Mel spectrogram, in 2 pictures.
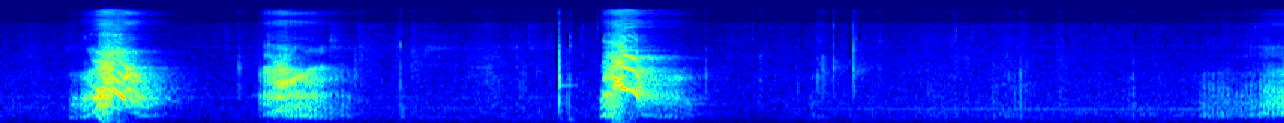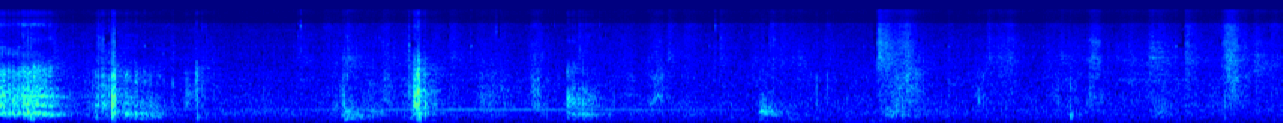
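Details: Six-week-old Bichon Frise puppies from a "V" litter, indoors in a small room: three loud, rough, noisy bursts in the first four seconds, then softer scattered yips and snarls over a faint steady hum.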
